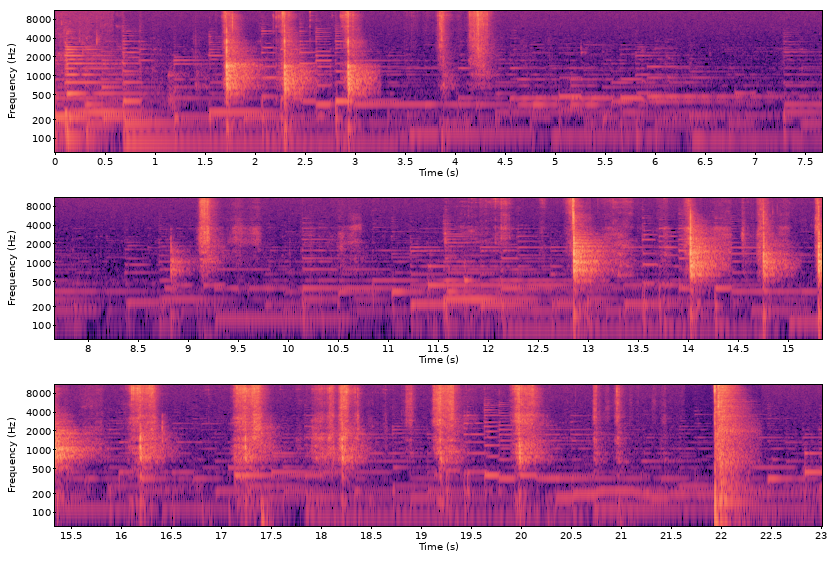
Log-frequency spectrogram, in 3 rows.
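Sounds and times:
knife chopping on wooden board: 1.7 - 3.2, 8.8 - 9.6, 12.8 - 13.4, 14.0 - 16.5, 17.1 - 18.5, 19.1 - 21.1, 22.0 - 22.4
knife scraping board: 3.8 - 4.4, 8.8 - 9.7, 14.0 - 16.5, 17.1 - 21.1.

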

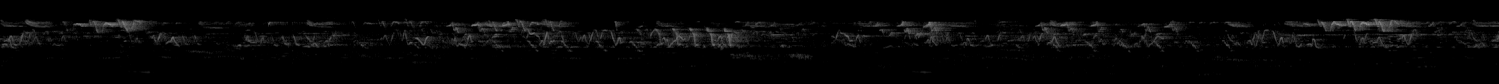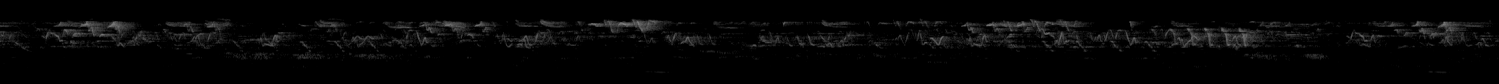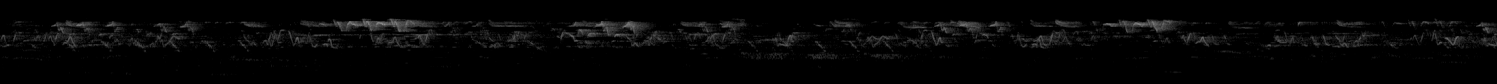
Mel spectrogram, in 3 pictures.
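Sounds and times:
songbirds chirping and trilling: 0.0 - 44.9.

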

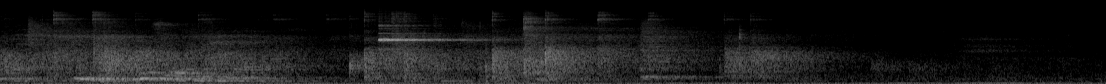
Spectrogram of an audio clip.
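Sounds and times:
table tennis ball hits: 2.8 - 8.1.

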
